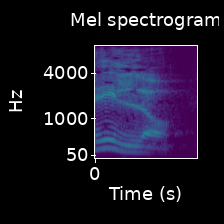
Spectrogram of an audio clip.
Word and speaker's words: Lhyrhlo: Lillo la storia di Lillo Come'è scritto scusa hai scritto l h Y r h l o 13 e si pronuncia Lillo Ah come me come il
